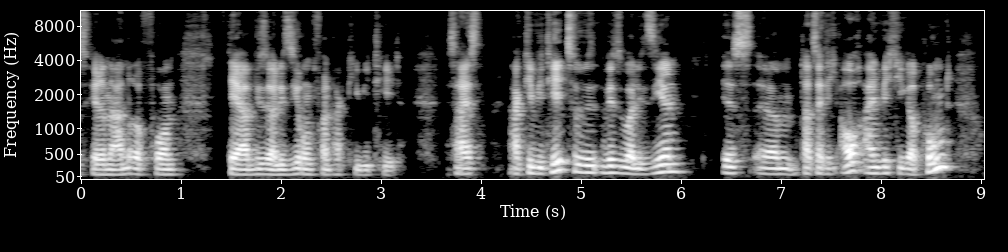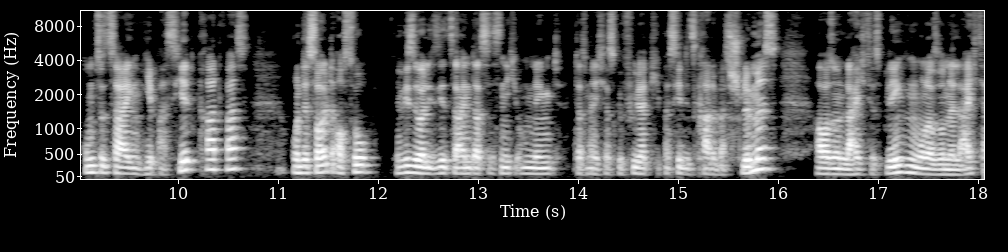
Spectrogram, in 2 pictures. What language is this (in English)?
German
